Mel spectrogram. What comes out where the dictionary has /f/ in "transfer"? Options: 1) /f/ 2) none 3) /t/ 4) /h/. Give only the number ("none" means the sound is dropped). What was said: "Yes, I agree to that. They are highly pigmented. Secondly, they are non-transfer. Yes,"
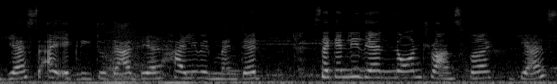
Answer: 1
